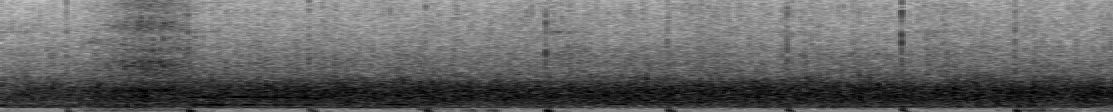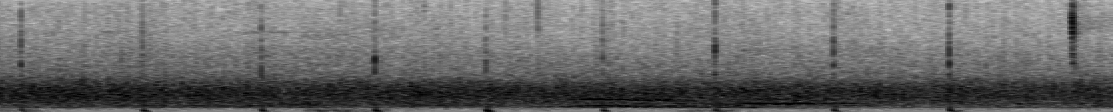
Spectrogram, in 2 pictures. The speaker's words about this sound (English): Hallelujah, give the Lord a hand clap.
